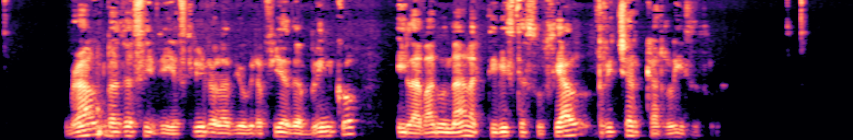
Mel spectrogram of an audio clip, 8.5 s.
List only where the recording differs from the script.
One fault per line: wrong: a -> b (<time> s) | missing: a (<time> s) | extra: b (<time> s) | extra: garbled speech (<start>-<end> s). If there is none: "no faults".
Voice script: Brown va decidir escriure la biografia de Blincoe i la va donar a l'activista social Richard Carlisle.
no faults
